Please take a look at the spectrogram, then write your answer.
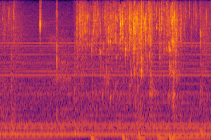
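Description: Purified water poured into an Instant Pot, a steady close trickle and splash from a cup into the inner pot, running continuously for a couple of seconds with no talking.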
